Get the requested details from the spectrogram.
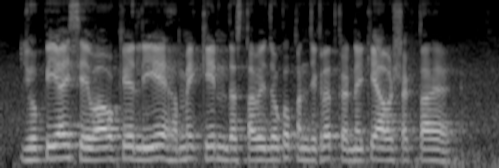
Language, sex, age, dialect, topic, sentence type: Hindi, female, 25-30, Marwari Dhudhari, banking, question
